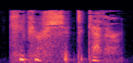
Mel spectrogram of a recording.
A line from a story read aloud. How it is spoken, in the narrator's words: I whispered to my lungs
